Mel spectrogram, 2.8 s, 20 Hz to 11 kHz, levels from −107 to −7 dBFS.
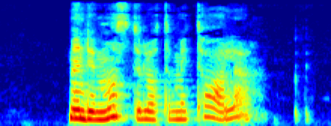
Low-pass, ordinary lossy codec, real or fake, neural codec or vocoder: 9.9 kHz; AAC, 48 kbps; real; none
